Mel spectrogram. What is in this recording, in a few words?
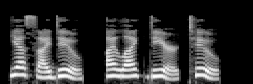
user fast; Animal friends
